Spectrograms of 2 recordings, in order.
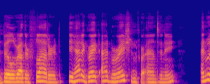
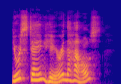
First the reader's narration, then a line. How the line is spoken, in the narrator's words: said Bill eagerly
